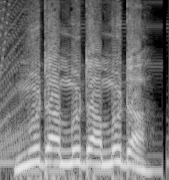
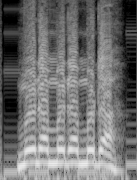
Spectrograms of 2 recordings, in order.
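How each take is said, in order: Both takes have the same delivery.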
